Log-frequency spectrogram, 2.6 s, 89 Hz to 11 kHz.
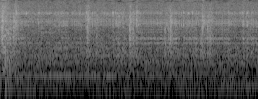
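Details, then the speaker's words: FMS F4U Corsair RC plane after gear-up belly landing, damaged main gear doors: servo gives faint steady buzz with fine rapid ticking, binding as displaced gear door control shaft pulls on the door. "and if you can hear that noise this Servo over here making some noise now I'm pushing and pulling just a little bit on the flaps and then on the aileron just to make sure that's not it but I think this Servo here has got something that's binding up on it pulling out on the flap door a little bit"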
